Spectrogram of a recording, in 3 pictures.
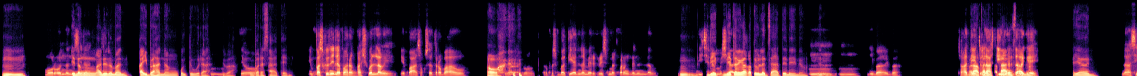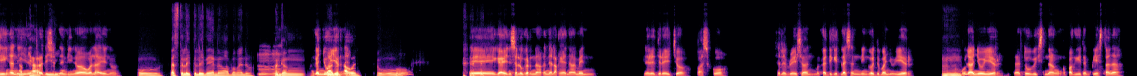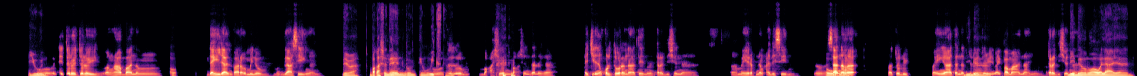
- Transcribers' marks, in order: laugh; other background noise; unintelligible speech; laugh
- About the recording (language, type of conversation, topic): Filipino, unstructured, Paano mo ilalarawan ang kahalagahan ng tradisyon sa ating buhay?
